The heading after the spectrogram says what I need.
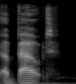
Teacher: We stress the second syllable, bout. So the A at the beginning becomes a schwa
